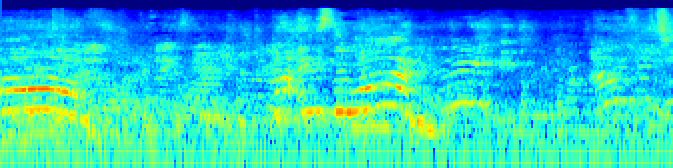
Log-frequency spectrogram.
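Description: Several people's voices overlapping in excited chatter and exclamations, the sound of an amazed reaction to a card trick.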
